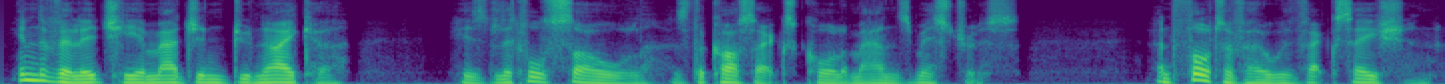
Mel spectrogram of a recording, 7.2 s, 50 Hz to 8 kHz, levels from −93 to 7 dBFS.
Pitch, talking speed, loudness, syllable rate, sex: 115 Hz, 185 wpm, -19 LUFS, 5.8 syllables/s, male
